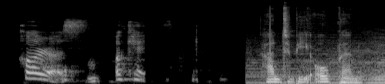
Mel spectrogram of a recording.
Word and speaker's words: Horus: Oh yeah, the eye of orange. 这个 orange is Yeah, pronounced listen to orange. it. Yeah, I think we can listen to it. Yeah, listen carefully. The Eye of Horus Horus. Horus.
